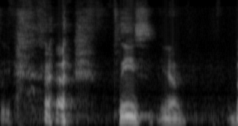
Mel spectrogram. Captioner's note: chuckles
